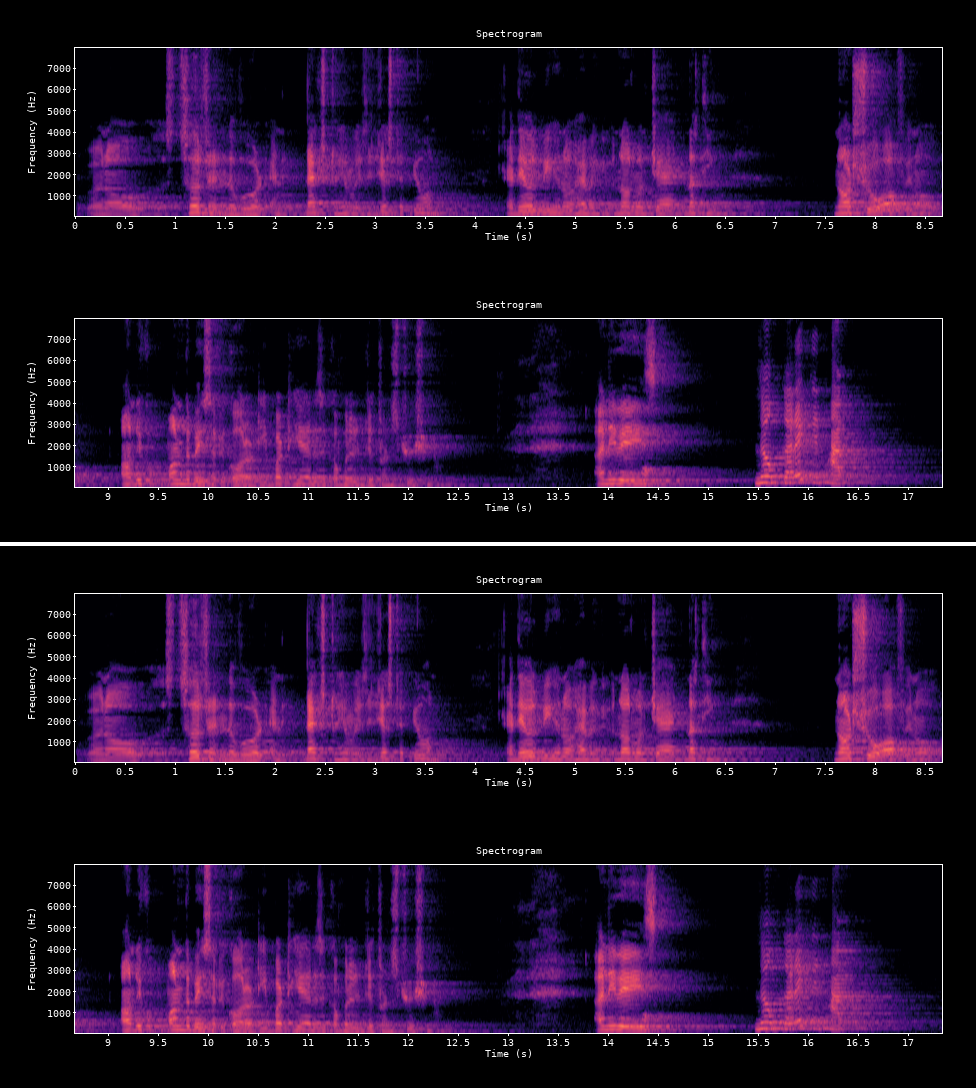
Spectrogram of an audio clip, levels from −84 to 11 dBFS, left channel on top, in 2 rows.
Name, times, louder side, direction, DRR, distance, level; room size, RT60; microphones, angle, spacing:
voice 1, 0.1-3.6 4.3-6.5 7.6-8.6 9.1-12.3 13.1-13.6 13.9-14.5, right 2 dB, 15° right, 10 dB, 0.6 m, -28 dB
voice 2, 15.5-16.4, left 3 dB, 25° left, 6 dB, 0.8 m, -27 dB
13.5 x 6.7 x 8.5 m, 2.1 s
head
